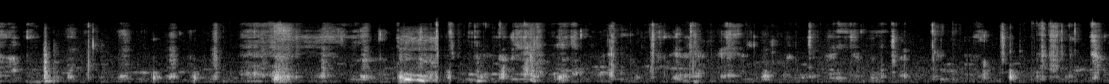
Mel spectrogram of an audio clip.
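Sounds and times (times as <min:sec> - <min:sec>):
chewing mouth clicks and smacks: 0:03.6 - 0:11.0.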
